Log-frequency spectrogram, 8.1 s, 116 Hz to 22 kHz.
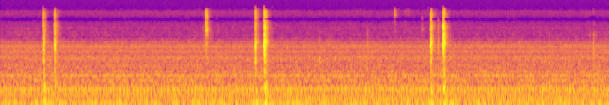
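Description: Steady low hum of a BMW E90 3 Series idling, heard from inside the cabin, with several light clicks, some in quick pairs, from the iDrive controller knob as the menus are scrolled and selected.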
